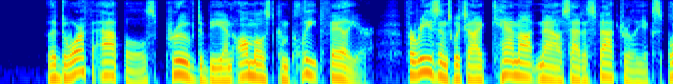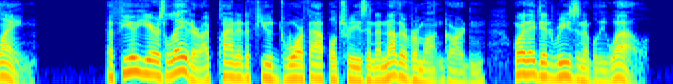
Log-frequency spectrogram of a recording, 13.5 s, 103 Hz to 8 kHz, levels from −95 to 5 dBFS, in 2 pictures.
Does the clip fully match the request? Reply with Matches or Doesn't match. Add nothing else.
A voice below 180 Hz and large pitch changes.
Doesn't match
